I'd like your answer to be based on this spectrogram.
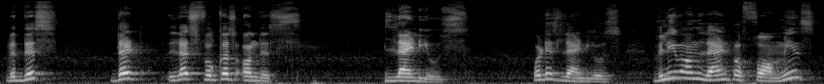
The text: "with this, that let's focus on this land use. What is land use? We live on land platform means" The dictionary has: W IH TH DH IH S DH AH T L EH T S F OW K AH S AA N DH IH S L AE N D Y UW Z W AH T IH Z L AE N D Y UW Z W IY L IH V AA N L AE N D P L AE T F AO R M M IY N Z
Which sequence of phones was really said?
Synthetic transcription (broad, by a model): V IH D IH S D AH T L EH T S F OW K AH S AA N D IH S L AE N D Y UW Z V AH T IH Z L AE N D Y UW Z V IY L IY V AA N L AE N D P AH T F AO R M M IY N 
